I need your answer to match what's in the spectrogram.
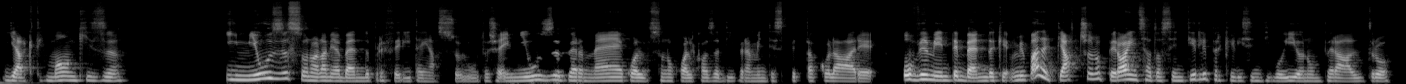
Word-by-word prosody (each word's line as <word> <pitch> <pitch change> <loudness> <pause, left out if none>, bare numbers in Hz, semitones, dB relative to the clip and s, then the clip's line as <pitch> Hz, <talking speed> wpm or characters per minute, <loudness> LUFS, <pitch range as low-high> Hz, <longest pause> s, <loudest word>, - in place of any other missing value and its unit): gli 185 -1 -3
Active 160 +2 0
Monkeys. 180 -1 -2 1.0
I 220 -1 -1
Muse 260 +6 +3
sono 195 -8 0
la 180 +1 +2
mia 165 -1 -1
band 155 0 0
preferita 155 -3 -9
in 145 -1 -9
assoluto, 135 - -10
cioè - - -3
i - - -3
Muse 195 +4 0
per 175 -3 0
me 165 +2 0
quals 160 -2 0
sono 165 -2 -7
qualcosa 155 0 -3
di 160 0 -11
veramente 150 0 -8
spettacolare. 160 -4 -3 0.2
Ovviamente 205 -3 +5
band 175 0 +4
che 175 0 -4
a 175 - -10
mio 200 +1 +1
padre - - +6
piacciono, 255 0 +1
però 190 +2 +5
ha 220 - +11
iniziato 210 -4 -1
a - - -3
sentirli 180 +8 -3
perché 190 -6 -9
li 165 - -7
sentivo 165 -1 -7
io, 160 0 +1
non 155 0 -7
per 160 +1 -4
altro. 150 +2 -2
170 Hz, 180 wpm, -24 LUFS, 160-190 Hz, 1.0 s, ha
